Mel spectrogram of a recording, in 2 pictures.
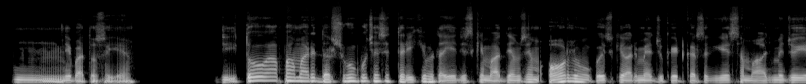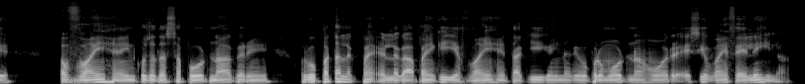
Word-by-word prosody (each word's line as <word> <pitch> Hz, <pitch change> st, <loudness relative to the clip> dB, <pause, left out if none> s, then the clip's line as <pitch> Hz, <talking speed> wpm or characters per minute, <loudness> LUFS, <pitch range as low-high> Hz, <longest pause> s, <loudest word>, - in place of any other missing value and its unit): हुँ, 105 Hz, -1 st, 0 dB
ये -, -, +2 dB
बात -, -, -1 dB
तो -, -, -1 dB
सही -, -, -3 dB
है। -, -, -2 dB, 0.9 s
जी, 110 Hz, +5 st, 0 dB
तो 165 Hz, +7 st, +3 dB
आप 180 Hz, -1 st, -2 dB
हमारे 160 Hz, -2 st, +4 dB
दर्शकों 135 Hz, +2 st, +2 dB
को -, -, -2 dB
कुछ 150 Hz, -1 st, -1 dB
ऐसे 145 Hz, +1 st, +2 dB
तरीके 115 Hz, +3 st, +2 dB
बताइए, 95 Hz, -7 st, +2 dB
जिसके 100 Hz, +2 st, -4 dB
माध्यम 90 Hz, +1 st, 0 dB
से 115 Hz, -, -3 dB
हम 110 Hz, -, +2 dB
और 135 Hz, +3 st, +5 dB
लोगों 120 Hz, -6 st, +3 dB
को 95 Hz, -, +2 dB
इसके 100 Hz, +2 st, -4 dB
बारे 90 Hz, -1 st, 0 dB
में 100 Hz, -1 st, +1 dB
एजुकेट 95 Hz, +1 st, -3 dB
कर 95 Hz, -, -2 dB
सकें। 95 Hz, 0 st, -6 dB
ये 100 Hz, 0 st, +1 dB
समाज 90 Hz, -1 st, -3 dB
में 105 Hz, -1 st, -1 dB
जो 105 Hz, +1 st, -1 dB
ये 100 Hz, +2 st, 0 dB, 0.5 s
अफ़वाहें 105 Hz, +2 st, +2 dB
हैं, 100 Hz, -4 st, +1 dB
इनको 100 Hz, 0 st, +1 dB
ज़्यादा 100 Hz, 0 st, +2 dB
सपोर्ट 100 Hz, -2 st, +1 dB
ना 105 Hz, +2 st, +2 dB
करें 100 Hz, -1 st, -1 dB, 0.4 s
और 105 Hz, -, +1 dB
वो 115 Hz, -, +6 dB
पता 125 Hz, +3 st, +3 dB
लग 120 Hz, -2 st, -1 dB
पाए 110 Hz, -4 st, 0 dB
लगा 100 Hz, -1 st, +2 dB
पाएँ 105 Hz, +2 st, 0 dB
कि 110 Hz, -, 0 dB
ये 105 Hz, 0 st, +2 dB
अफ़वाहें 95 Hz, 0 st, -1 dB
हैं, 100 Hz, -3 st, -3 dB
ताकि 105 Hz, +3 st, -1 dB
कहीं 100 Hz, -1 st, -1 dB
न 100 Hz, 0 st, -2 dB
कहीं 100 Hz, 0 st, -2 dB
वो 100 Hz, -, 0 dB
प्रमोट 105 Hz, +1 st, 0 dB
ना 105 Hz, -1 st, -1 dB
हो 105 Hz, 0 st, -2 dB
और 105 Hz, -, -2 dB
ऐसी 115 Hz, +2 st, -3 dB
अफ़वाहें 100 Hz, +1 st, -1 dB
फैलें 100 Hz, +2 st, +1 dB
ही 105 Hz, -4 st, 0 dB
ना? -, -, -9 dB
105 Hz, 245 wpm, -21 LUFS, 100-115 Hz, 0.9 s, वो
